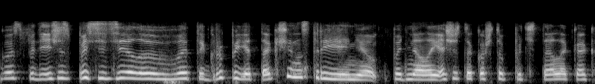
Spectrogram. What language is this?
Russian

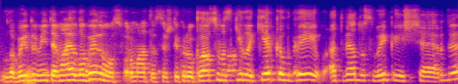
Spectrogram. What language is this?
Lithuanian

